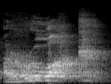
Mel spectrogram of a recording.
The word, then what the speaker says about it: ruach: If I were to tell you how to say the word spirit in Hebrew, I would start out with that glyph, ruach.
